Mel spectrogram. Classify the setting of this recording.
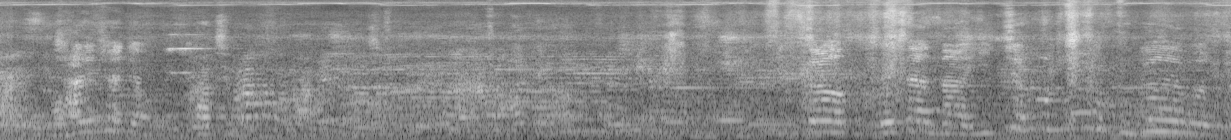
cafe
